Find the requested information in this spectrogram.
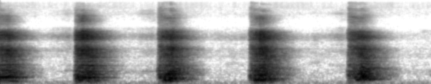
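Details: Five harsh, forceful cough bursts, about one per second, from an animal named Patches in a quiet room.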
